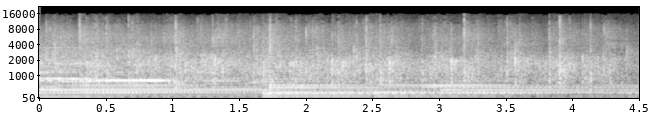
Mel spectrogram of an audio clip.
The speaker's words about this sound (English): Oh, somebody give Jesus a clap in the house this morning.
